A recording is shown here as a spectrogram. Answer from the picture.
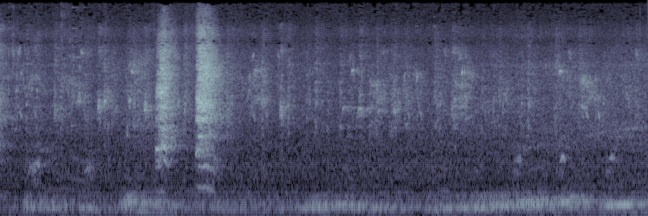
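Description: Two short, harsh bird calls about one and a half and two seconds in, with a few faint chirps later, over a low steady rumble.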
